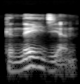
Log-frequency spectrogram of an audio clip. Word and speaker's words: Canadian: com o zio forte quando eu venho para Canada can primeiro é forte no país mas se for paraa nacionalidade canadian é o Nei que fica forte e não mais a primeira sílaba tá bom isso vai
